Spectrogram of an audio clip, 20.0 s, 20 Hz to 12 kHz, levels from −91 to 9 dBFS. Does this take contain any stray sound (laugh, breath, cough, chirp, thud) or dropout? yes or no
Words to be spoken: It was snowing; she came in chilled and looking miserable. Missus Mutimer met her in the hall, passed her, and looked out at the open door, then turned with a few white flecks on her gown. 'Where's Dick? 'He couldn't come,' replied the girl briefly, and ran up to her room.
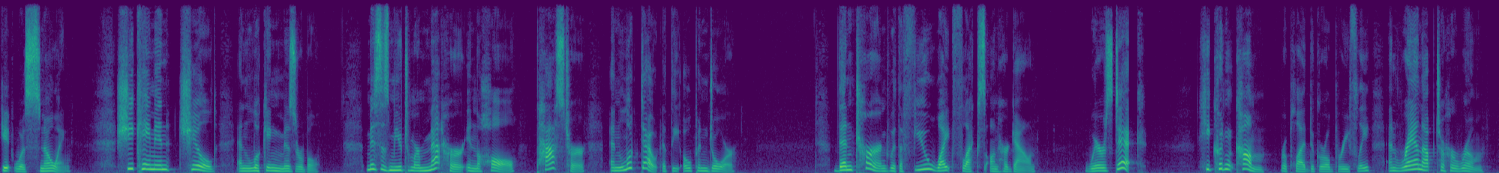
no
